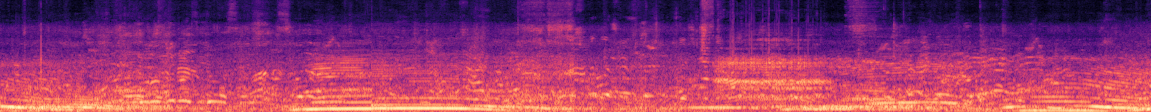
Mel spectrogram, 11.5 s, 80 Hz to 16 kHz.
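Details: Cows and calves at Ambari Haat cattle market, Dinajpur, recorded 21 March 2025: several drawn-out low moos, one near the start and a series of overlapping bellows later, amid loud human voices and bustle.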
